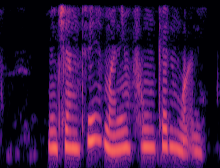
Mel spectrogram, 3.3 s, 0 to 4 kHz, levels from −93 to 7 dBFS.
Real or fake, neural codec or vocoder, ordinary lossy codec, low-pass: real; none; AAC, 32 kbps; 3.6 kHz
